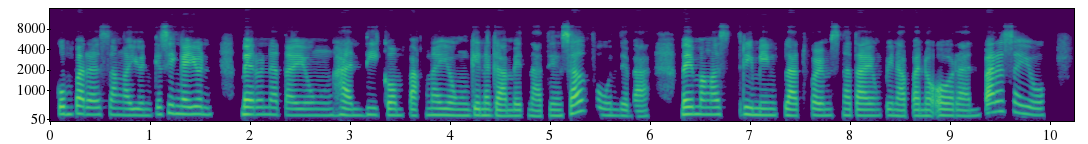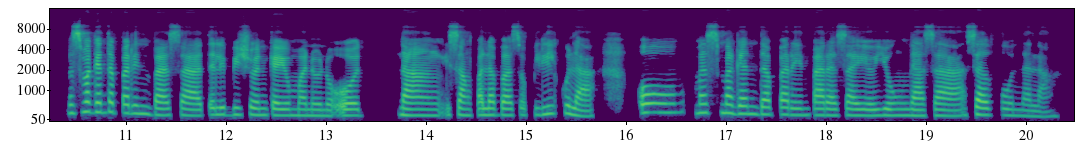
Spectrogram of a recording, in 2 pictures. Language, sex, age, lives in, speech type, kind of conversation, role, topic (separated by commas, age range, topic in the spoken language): Filipino, female, 25-29, Philippines, conversation, podcast, host, Paano nagbabago ang paraan ng paglalantad ng kasarian sa mga palabas sa kasalukuyan?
